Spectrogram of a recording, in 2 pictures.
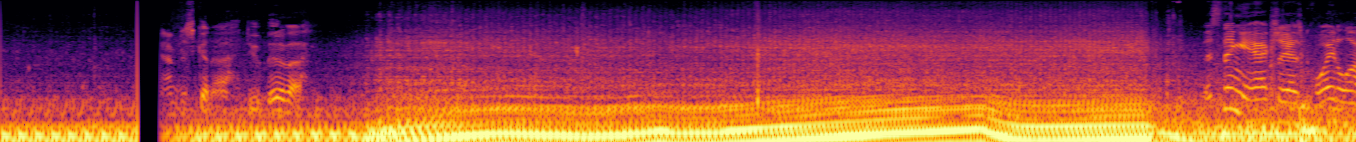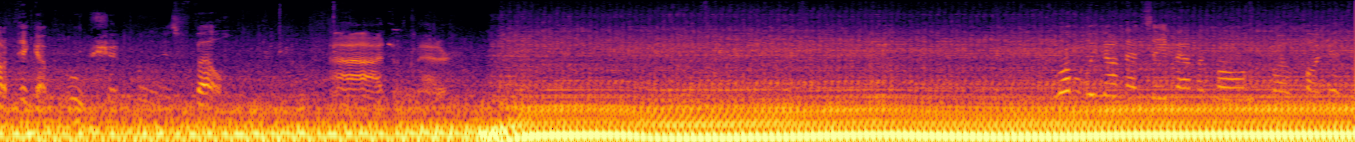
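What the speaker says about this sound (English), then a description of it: "I think I'm going to go to a place and do a burnout." A car engine revs hard for a burnout, loud rising and falling roars with rattling clatter, briefly cutting out near the start before surging again, and someone talking over part of it.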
